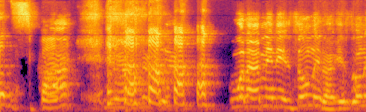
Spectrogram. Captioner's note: laughing lightly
